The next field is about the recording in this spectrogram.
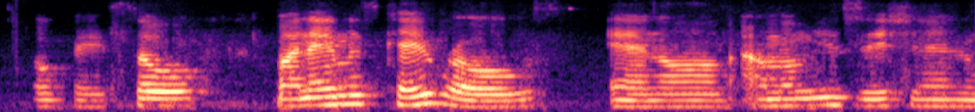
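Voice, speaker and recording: With a slight Southern US accent, a woman talks in a fairly even intonation. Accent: slight Southern US twang. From Detroit, Michigan, US. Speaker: musician. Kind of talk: interview.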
